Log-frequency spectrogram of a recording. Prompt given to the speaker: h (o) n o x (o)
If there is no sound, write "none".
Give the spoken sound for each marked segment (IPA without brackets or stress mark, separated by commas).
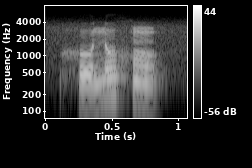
o, õ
